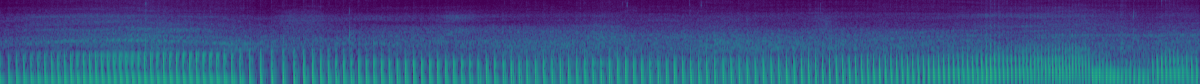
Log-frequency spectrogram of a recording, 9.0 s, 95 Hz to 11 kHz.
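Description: A Honda CBR 250 motorcycle runs close by through the whole stretch, its engine note loud and steady with a rapid rhythmic pulse, revving and shifting pitch as it is ridden around.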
